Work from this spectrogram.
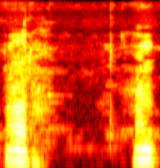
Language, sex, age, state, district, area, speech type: Hindi, female, 60+, Uttar Pradesh, Lucknow, urban, spontaneous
